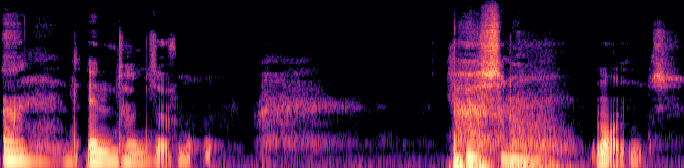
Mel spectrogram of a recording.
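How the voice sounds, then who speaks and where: A man playing a smitten, idealistic villain in an intimate ASMR roleplay, with a husky, often whispered voice and an earnest, coaxing manner. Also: fairly high pitch, steady tone, extremely slow, darkish tone, no room sound, studio quality, heavily acted. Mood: earnest, tender. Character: romantic male villain, smitten, idealistic, urging a lover to flee.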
